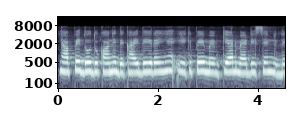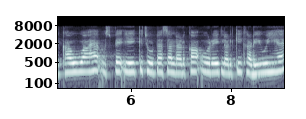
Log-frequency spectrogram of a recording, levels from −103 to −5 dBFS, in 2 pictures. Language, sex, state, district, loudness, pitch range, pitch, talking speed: Hindi, female, Chhattisgarh, Bilaspur, -15 LUFS, 230-245 Hz, 240 Hz, 180 wpm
